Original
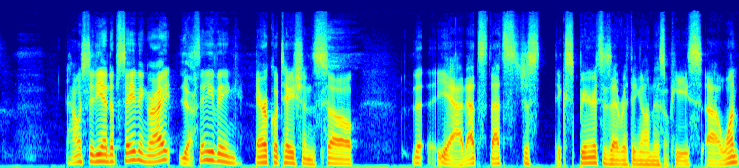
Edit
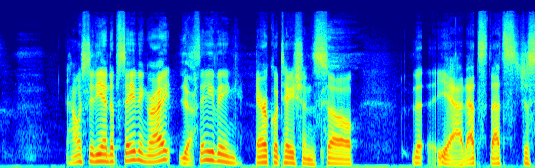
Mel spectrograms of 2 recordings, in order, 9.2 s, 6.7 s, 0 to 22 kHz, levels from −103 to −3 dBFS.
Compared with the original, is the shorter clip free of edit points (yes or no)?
yes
